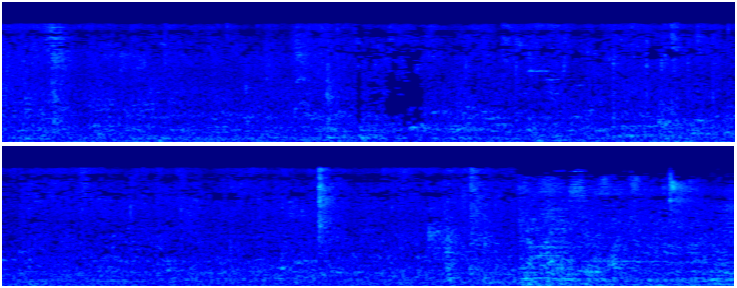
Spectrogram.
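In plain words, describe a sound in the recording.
People murmur quietly in a large, softly echoing hall.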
